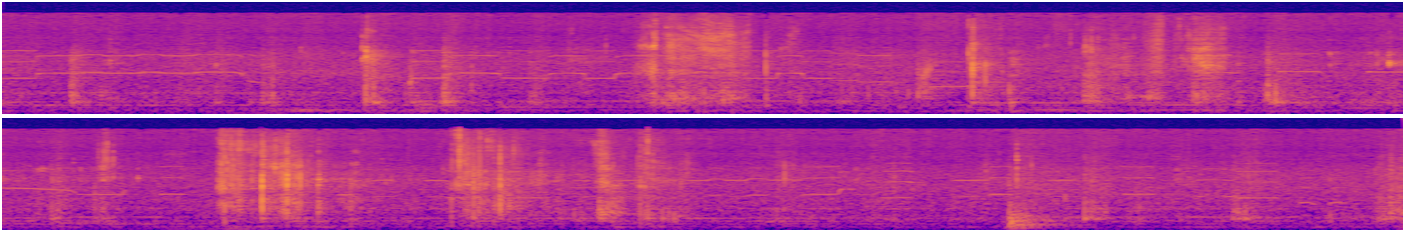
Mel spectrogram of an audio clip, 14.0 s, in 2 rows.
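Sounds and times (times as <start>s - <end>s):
crisp crunching bites: 8.1s - 8.7s.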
